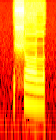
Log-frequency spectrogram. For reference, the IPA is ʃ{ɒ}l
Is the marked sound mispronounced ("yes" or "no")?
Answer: no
